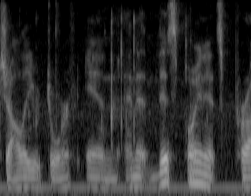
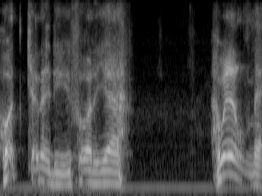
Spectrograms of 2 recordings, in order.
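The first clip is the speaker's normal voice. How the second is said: very loud, cheerful, booming, pitched-up dwarf voice; 5 semitones higher, 11 dB louder than usual. Voicing the gray-haired dwarf behind the bar greeting you, World of Warcraft dwarf voice. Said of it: "in my best World of Warcraft dwarven voice".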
